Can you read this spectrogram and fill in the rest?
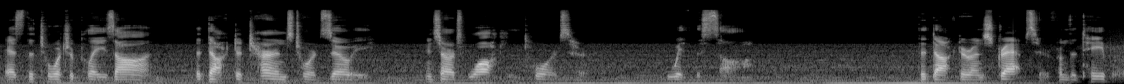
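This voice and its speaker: A man's voice: mid-range voice, sharp tone, rough recording. A man narrating a scripted horror story as the storyteller of an audio drama. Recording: clear background noise under the voice.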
